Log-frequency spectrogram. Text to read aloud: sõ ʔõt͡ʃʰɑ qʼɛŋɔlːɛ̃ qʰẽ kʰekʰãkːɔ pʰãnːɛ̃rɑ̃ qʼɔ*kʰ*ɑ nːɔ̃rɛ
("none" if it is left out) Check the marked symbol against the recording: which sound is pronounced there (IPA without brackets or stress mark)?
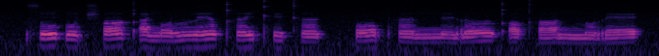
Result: kʰ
